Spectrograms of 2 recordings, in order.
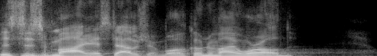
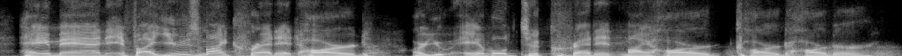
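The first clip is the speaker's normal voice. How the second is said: usual speaking voice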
